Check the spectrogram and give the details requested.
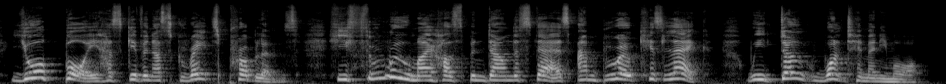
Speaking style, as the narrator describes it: the priest's wife went to Anders' father and shouted

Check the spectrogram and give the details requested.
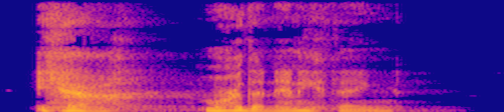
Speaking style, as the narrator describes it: Dean said breathlessly

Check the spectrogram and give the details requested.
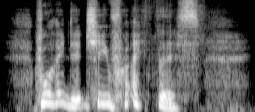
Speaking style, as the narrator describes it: He asked, checking his laugh with a supreme effort

